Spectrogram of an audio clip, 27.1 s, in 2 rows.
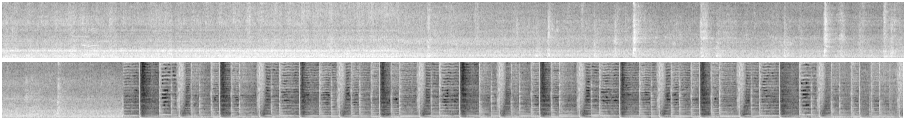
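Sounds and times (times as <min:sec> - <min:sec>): diesel locomotive engine hum: 0:00.0 - 0:27.0
train wheels clicking over rail joints: 0:03.0 - 0:14.6.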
